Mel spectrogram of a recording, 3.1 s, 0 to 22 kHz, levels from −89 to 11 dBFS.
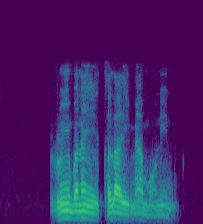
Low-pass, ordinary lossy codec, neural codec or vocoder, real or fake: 7.2 kHz; Opus, 16 kbps; vocoder, 44.1 kHz, 128 mel bands, Pupu-Vocoder; fake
